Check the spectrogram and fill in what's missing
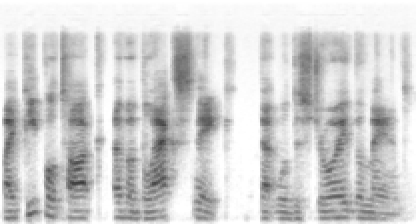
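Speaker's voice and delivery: slow, gentle storybook reading with long pauses; reading a picture book aloud. Acted. Teacher reading a picture book to school families, slow and gentle.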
